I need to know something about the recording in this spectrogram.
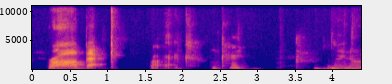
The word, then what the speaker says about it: Rahbeck: Rahbeck.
